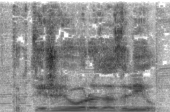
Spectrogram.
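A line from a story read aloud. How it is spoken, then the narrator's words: Grumbling. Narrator (Russian): пробурчал Корт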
